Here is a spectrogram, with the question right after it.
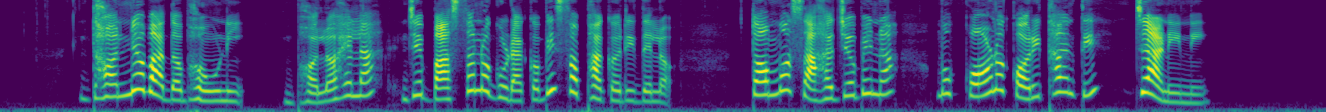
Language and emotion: Odia, happy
